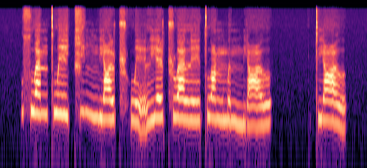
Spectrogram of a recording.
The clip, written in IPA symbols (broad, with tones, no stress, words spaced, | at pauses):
swa˥nt̪we˥˧ɪ̯ t͡ɕi˥˩ŋ n̪jɑ˧˥ʊ̯ʈ͡ʂʰwḛ˨˩ɪ̯ ljɛ˥˧ ʈ͡ʂwä˥˩le˧˥ɪ̯t̪wɑ˥˧ŋ mə˥˩nmjɑ˧˥ʊ̯ | t̪jɑ˥˩ʊ̯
